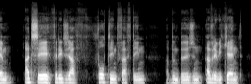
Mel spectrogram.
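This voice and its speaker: Monotone and flat, a man's medium-pitched voice moves at a moderate pace in a dry, close sound with no echo. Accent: Scottish. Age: 30s. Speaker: podcast host. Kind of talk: personal monologue. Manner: halting.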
